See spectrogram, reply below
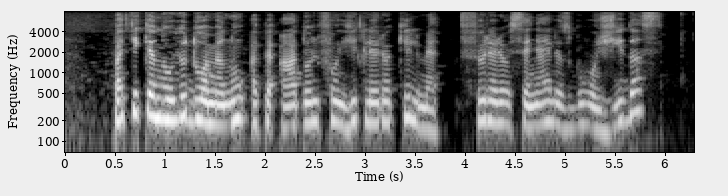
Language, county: Lithuanian, Šiauliai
